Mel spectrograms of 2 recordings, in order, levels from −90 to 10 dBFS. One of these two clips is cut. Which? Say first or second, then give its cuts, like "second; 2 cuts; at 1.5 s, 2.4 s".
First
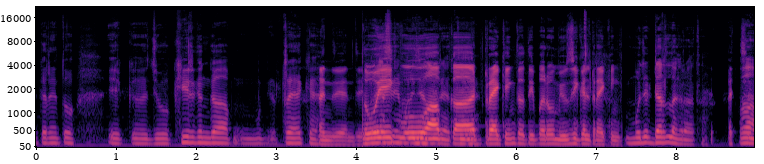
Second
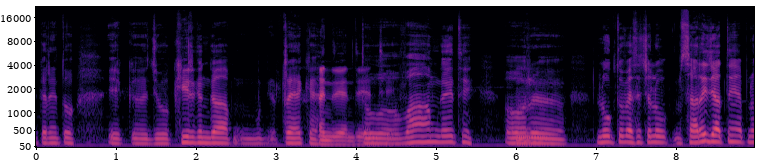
first; 2 cuts; at 4.1 s, 7.3 s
